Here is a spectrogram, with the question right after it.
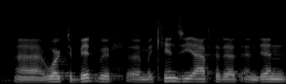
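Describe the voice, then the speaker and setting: A man with a Dutch accent speaks with fairly even intonation. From Netherlands. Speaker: keynote speaker, retired supply chain executive. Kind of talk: keynote talk. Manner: halting, many fillers and repeats.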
